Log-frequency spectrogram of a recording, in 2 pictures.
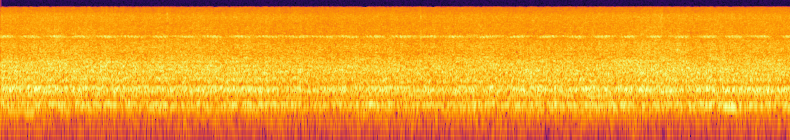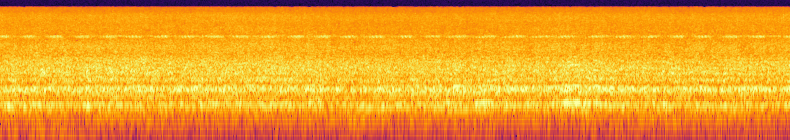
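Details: Bees buzzing in a steady, dense drone, many overlapping wingbeat hums forming a continuous mid-pitched murmur with a faint thin high tone running throughout; no other animals or voices.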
